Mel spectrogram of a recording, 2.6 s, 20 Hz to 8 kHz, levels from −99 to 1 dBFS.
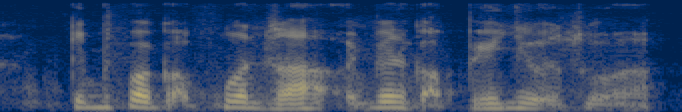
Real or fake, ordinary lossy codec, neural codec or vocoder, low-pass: fake; AAC, 48 kbps; vocoder, 22.05 kHz, 80 mel bands, HiFi-GAN; 7.2 kHz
